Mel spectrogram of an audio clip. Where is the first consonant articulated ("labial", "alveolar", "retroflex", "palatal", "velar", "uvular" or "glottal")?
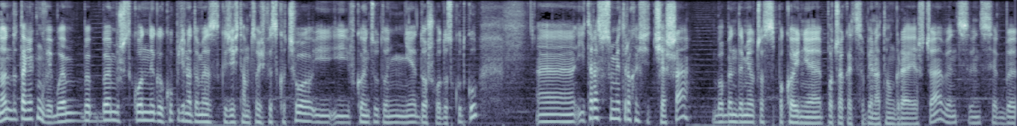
alveolar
